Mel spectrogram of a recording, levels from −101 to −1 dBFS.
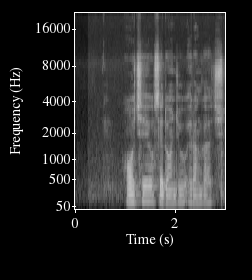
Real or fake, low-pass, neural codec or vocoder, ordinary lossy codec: real; none; none; none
